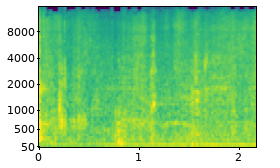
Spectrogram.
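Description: Quiet handling of a plastic jar: a few faint clicks as its lid is twisted off, over a low steady hum.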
